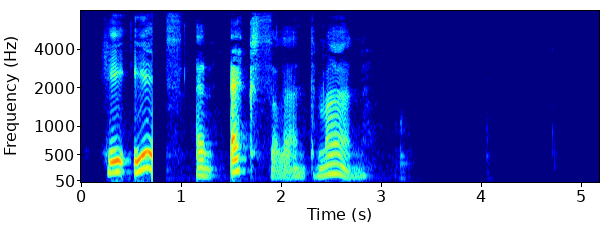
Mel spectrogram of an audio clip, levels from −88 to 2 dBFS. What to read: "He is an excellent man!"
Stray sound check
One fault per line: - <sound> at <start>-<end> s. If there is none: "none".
- dropout at 0.7-0.9 s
